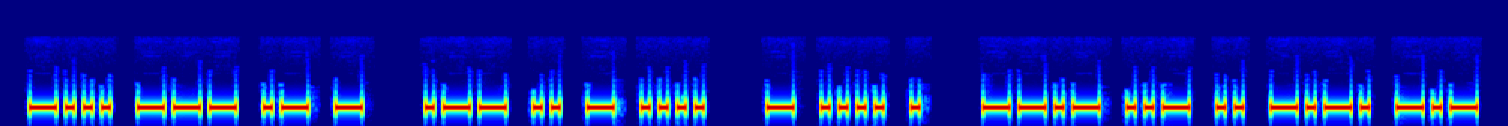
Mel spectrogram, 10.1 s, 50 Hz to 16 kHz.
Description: Morse code, heard as a keyed tone, about 20 wpm, 600 Hz. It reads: BOAT WITH THE QUICK
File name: the old man and the sea / the old man and the sea part 1 20wpm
